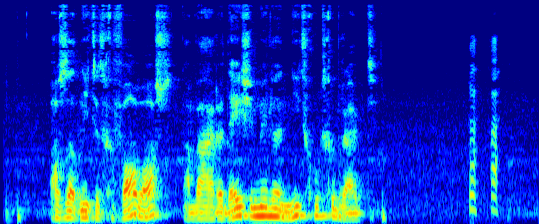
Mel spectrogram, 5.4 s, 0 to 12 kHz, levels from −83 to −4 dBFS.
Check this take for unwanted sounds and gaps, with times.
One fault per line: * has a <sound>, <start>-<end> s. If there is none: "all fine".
* has a laugh, 4.7-5.0 s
